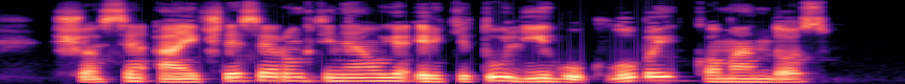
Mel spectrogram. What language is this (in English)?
Lithuanian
